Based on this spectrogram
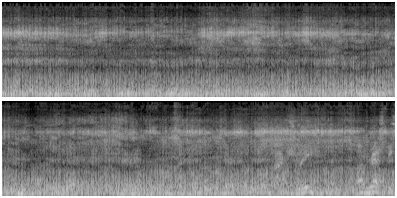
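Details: MSR Dragonfly stove during warm-up, first occurrence: steady loud roar with thin high hiss, flame over fuel blowing back instead of burning cleanly; owner suspects it needs service and jet cleaning.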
